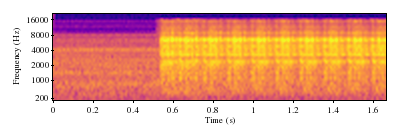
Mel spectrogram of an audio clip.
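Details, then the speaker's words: Lathe coring a thick Tigerwood bowl blank, with the coring arm very hot and something having moved: a harsh, high scraping screech cuts in suddenly and pulses quickly. Chatter in the coring setup, cause unclear. "I do not like that sound I don't like that sound"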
